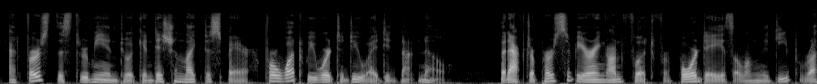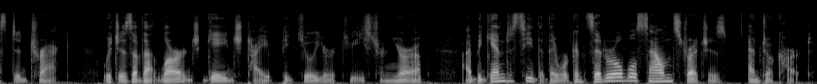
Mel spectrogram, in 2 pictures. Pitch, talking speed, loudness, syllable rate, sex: 100 Hz, 210 wpm, -27 LUFS, 5.7 syllables/s, male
